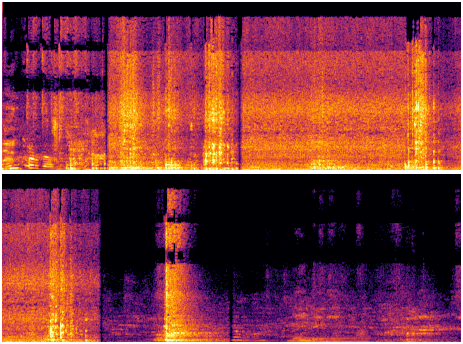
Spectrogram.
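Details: Male lion seen up close, staring into the camera: a deep, rough roar with low harmonic rumbling that runs for about five and a half seconds, then stops abruptly, followed by human speech.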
